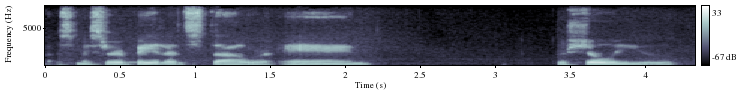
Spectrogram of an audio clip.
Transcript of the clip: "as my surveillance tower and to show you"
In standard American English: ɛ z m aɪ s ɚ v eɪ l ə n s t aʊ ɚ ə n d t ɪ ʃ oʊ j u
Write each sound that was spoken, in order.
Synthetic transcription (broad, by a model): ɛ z m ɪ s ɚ b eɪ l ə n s t aʊ ɚ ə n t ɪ ʃ oʊ j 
